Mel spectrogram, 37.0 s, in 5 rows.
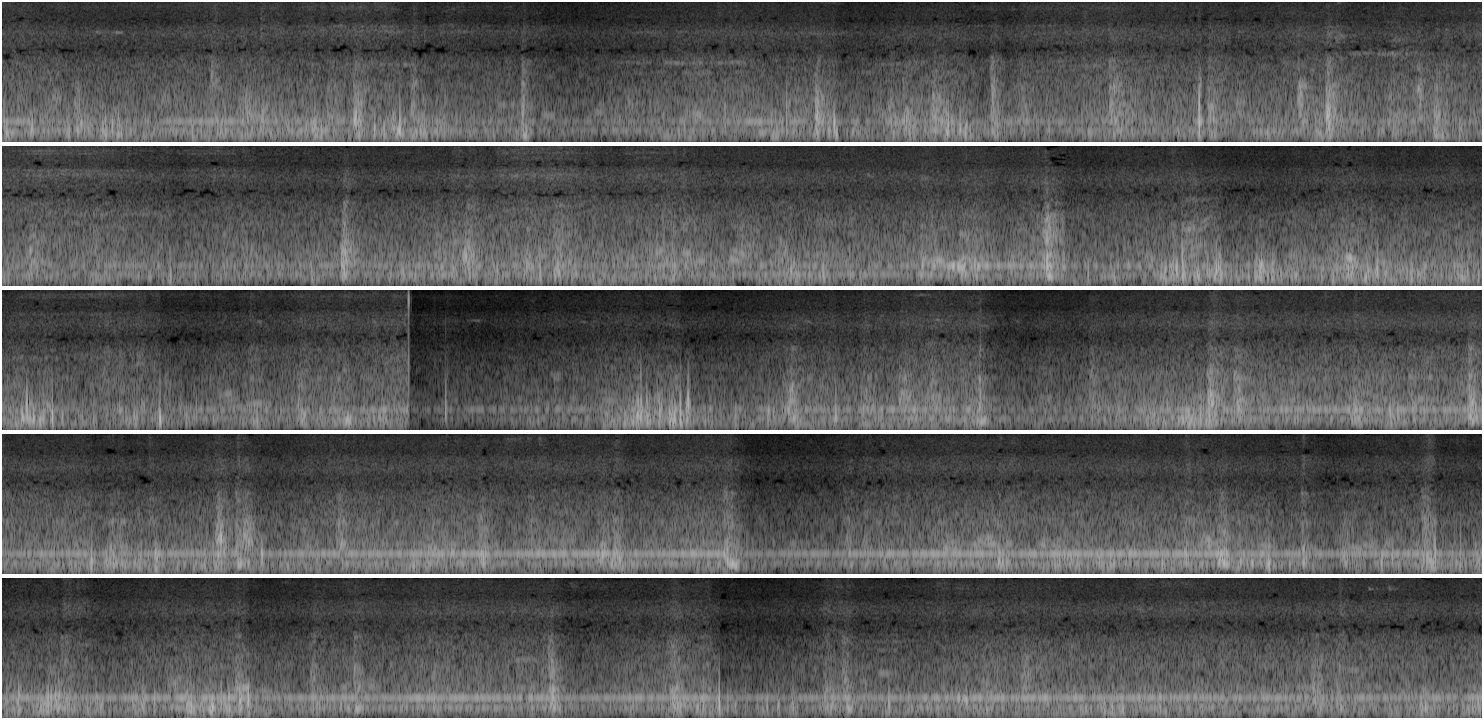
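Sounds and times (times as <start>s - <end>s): passenger train rumble: 0.0s - 37.0s
wheels clicking over rail joints: 4.0s - 12.8s, 36.1s - 37.0s.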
